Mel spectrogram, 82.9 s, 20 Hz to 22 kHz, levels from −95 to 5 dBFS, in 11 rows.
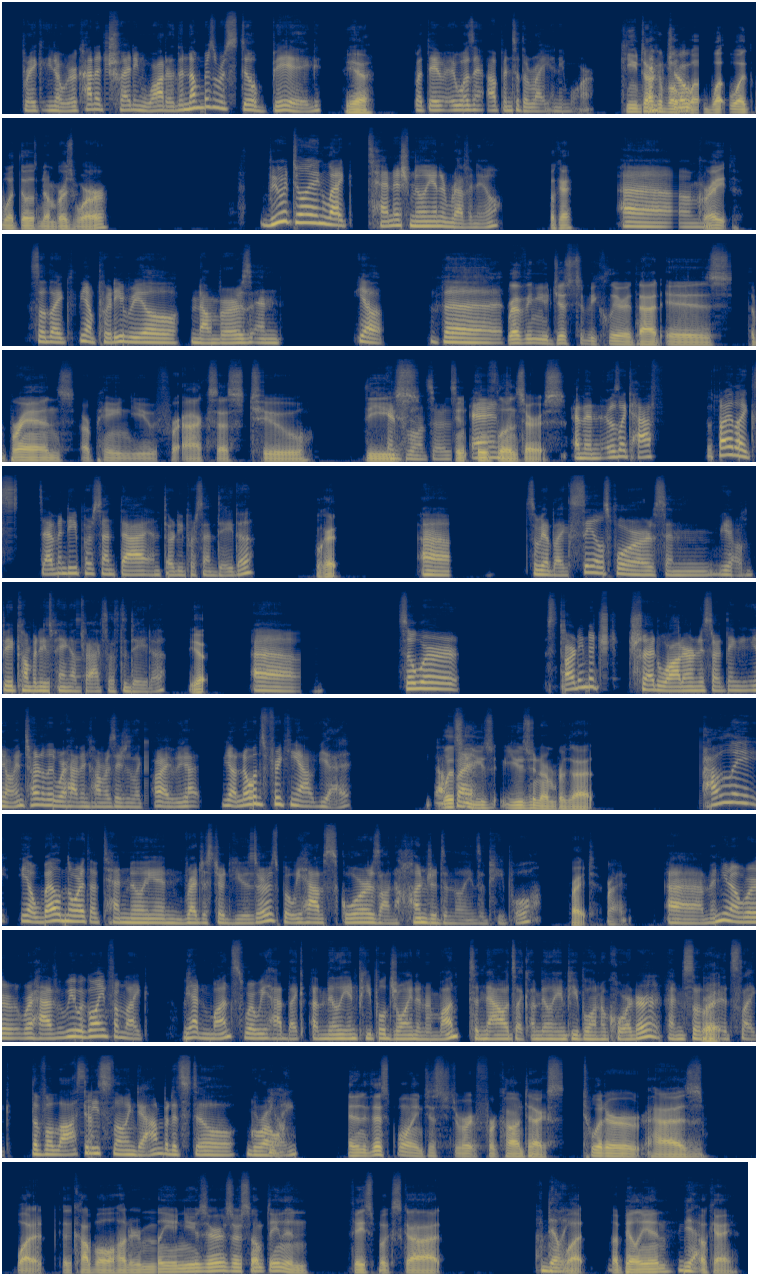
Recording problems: muffled; slightly; fading above 3 kHz
choppy; very; 6% of the speech affected

